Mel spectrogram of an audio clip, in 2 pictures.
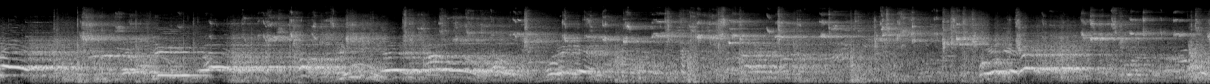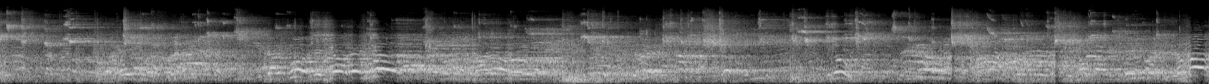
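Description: Spectators cheer and shout in a large echoing gym.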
